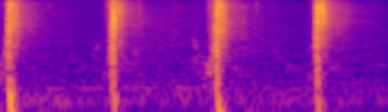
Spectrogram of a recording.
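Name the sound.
whip lashing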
